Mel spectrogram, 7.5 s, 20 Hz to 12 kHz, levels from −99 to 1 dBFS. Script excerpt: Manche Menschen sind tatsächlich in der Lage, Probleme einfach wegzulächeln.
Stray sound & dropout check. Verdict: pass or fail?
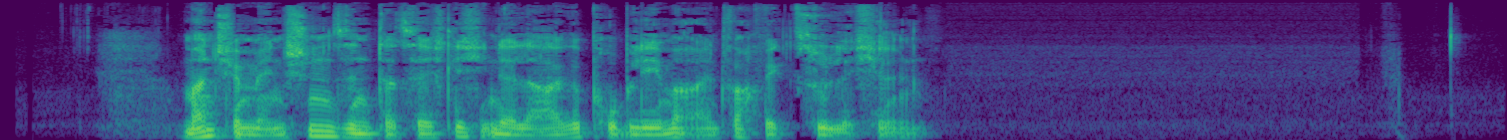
pass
